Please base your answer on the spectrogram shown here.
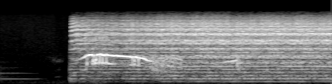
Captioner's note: barbra screams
